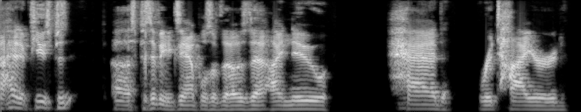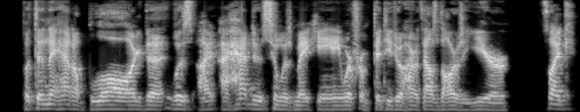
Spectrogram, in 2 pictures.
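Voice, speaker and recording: A man in his thirties talks in a loose, rambling way, full of fillers, restarts and easy laughs. His voice sits a little low. It is a relaxed podcast conversation. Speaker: guest, former financial planner and creator.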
